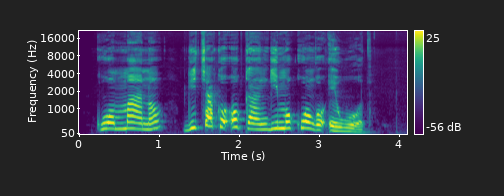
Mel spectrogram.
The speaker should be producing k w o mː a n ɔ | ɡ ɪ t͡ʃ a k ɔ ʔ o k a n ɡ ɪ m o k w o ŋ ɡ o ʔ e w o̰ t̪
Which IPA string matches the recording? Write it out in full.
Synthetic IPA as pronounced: k w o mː a n ɔ | ɡ ɪ t͡ʃ a k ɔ ʔ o k a ŋ ɡ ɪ m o k w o ŋ ɡ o ʔ e w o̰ t̪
